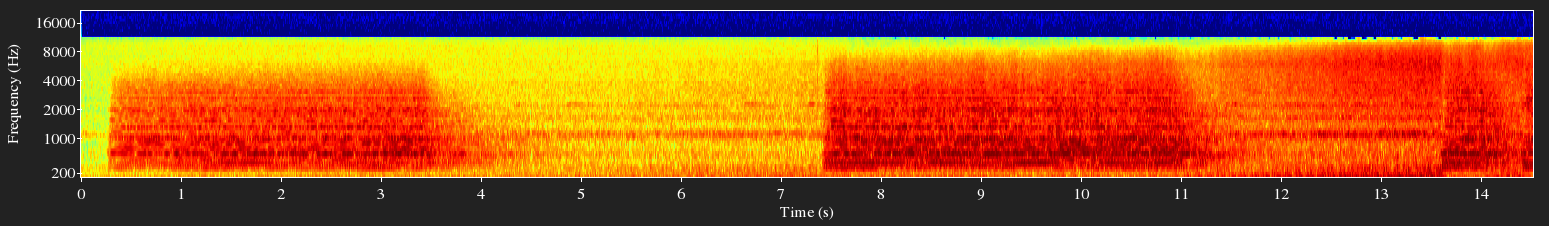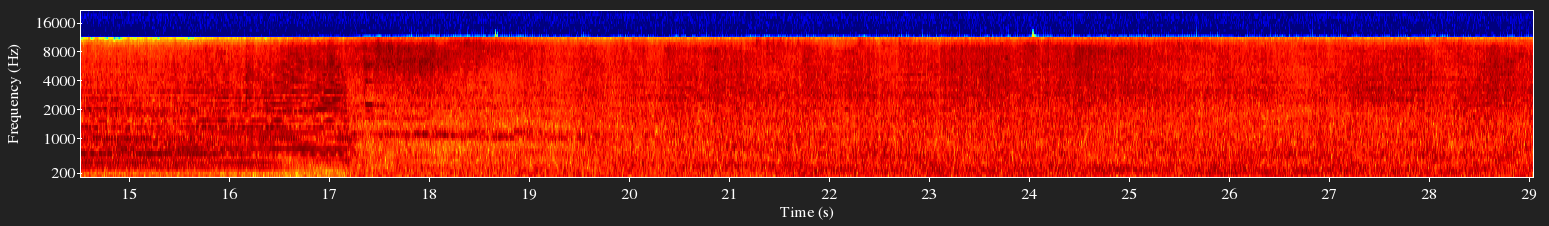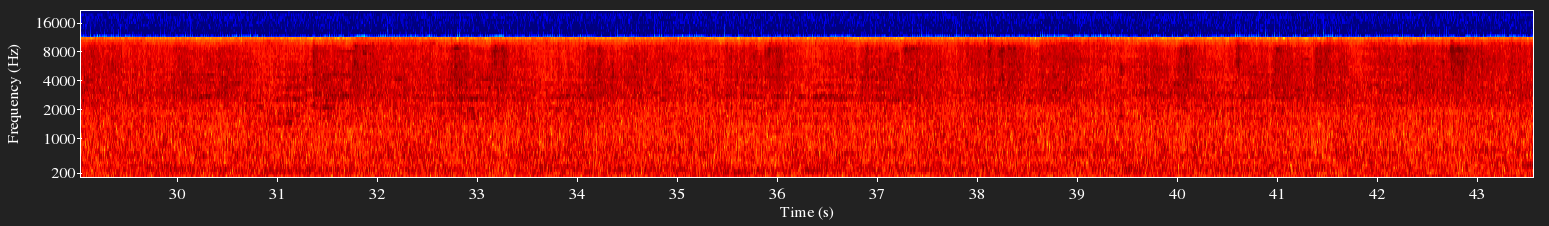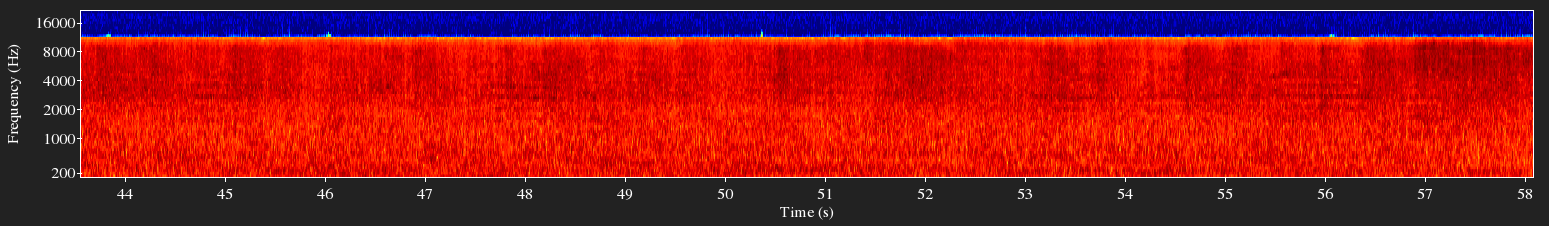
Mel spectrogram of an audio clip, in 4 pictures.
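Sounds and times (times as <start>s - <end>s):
diesel locomotives rumbling: 0.0s - 58.0s
rail cars rolling past: 0.0s - 58.0s
locomotive horn blasts: 0.3s - 4.2s, 7.4s - 11.5s, 13.6s - 17.4s
wheels clacking over rails: 17.3s - 58.0s.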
